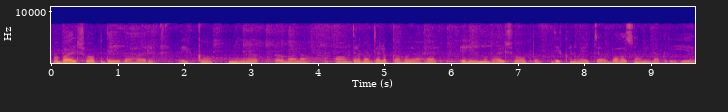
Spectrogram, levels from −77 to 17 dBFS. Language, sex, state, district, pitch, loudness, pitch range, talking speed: Punjabi, female, Punjab, Kapurthala, 230 Hz, -20 LUFS, 220-245 Hz, 135 wpm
